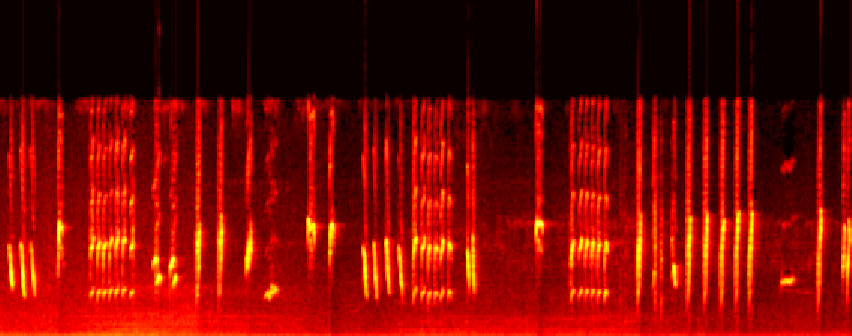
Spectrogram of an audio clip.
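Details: Phone recording of a singing kolibri ninja sunbird, played to train other birds: varied, restless song of high chips, rapid rattling trills and occasional lower whistled notes, with brief pauses between bursts.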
